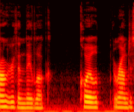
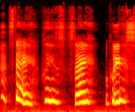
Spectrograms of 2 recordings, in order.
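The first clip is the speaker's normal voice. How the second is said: put-on slurred drunk pleading, very high and very loud; 12 semitones higher, 15 dB louder than usual. A narrator reads a drunk young man begging someone to stay, drunk, slurring, begging. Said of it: "Mind souped up in 1,000 different ways because he's drunk. / It's all these morons that look at him and think that they see something more than a young addict with one foot on the accelerator and the".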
